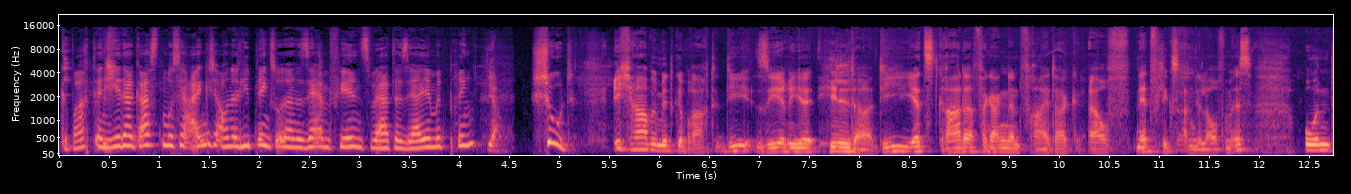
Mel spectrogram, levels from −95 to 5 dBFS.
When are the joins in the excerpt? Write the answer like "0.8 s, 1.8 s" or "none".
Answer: 4.5 s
